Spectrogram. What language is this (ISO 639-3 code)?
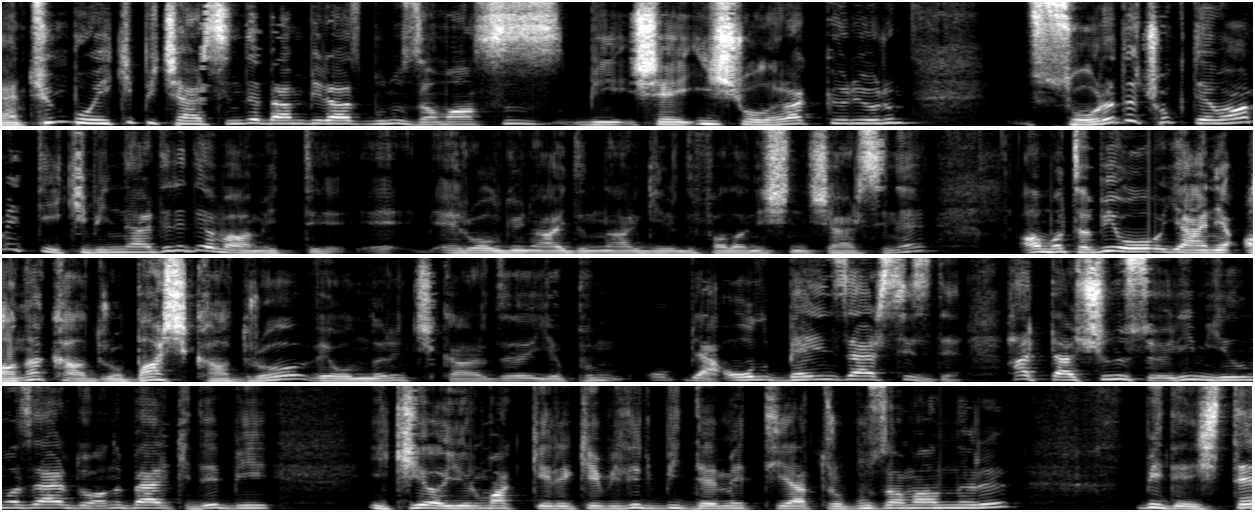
tur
